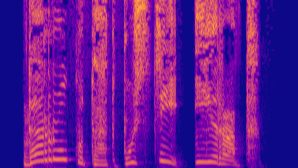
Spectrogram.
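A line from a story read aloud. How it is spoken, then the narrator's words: Fervent whisper. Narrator (Russian): зашептала горячо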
